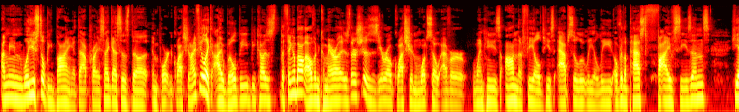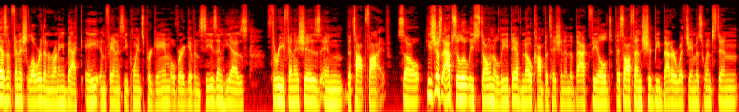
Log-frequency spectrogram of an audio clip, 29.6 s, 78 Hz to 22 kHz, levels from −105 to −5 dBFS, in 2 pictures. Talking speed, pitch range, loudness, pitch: 190 wpm, 125-140 Hz, -24 LUFS, 130 Hz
